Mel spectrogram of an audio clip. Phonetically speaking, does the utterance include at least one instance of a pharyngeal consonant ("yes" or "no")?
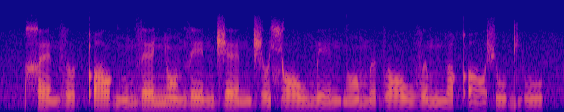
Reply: no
